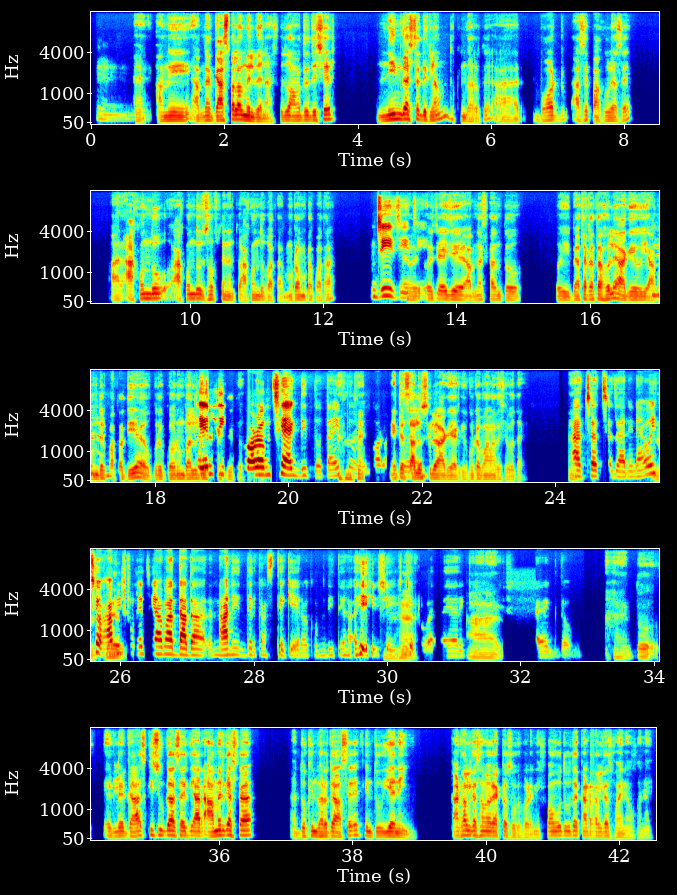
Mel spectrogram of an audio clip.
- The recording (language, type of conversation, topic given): Bengali, unstructured, ভ্রমণে গিয়ে আপনার সবচেয়ে বড় অবাক হওয়ার মতো কোন ঘটনা ঘটেছিল?
- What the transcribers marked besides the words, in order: static; drawn out: "হুম"; other background noise; distorted speech; chuckle; other noise; laughing while speaking: "এই, সেই ছোটবেলায় আরকি"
